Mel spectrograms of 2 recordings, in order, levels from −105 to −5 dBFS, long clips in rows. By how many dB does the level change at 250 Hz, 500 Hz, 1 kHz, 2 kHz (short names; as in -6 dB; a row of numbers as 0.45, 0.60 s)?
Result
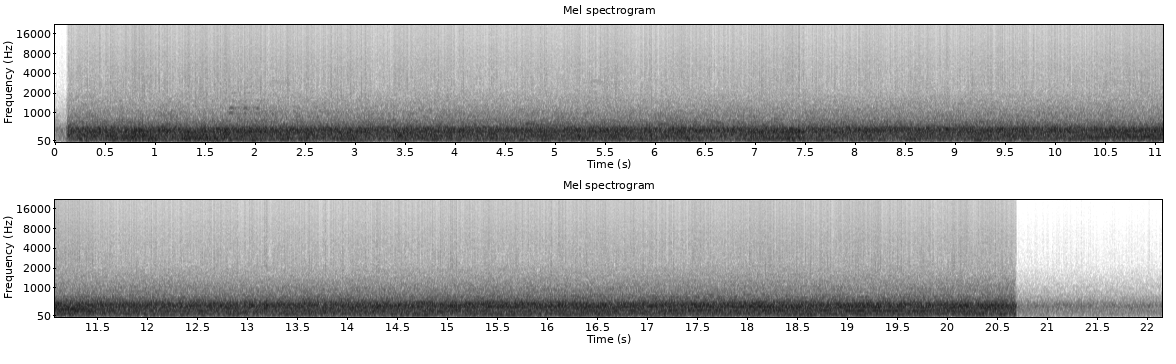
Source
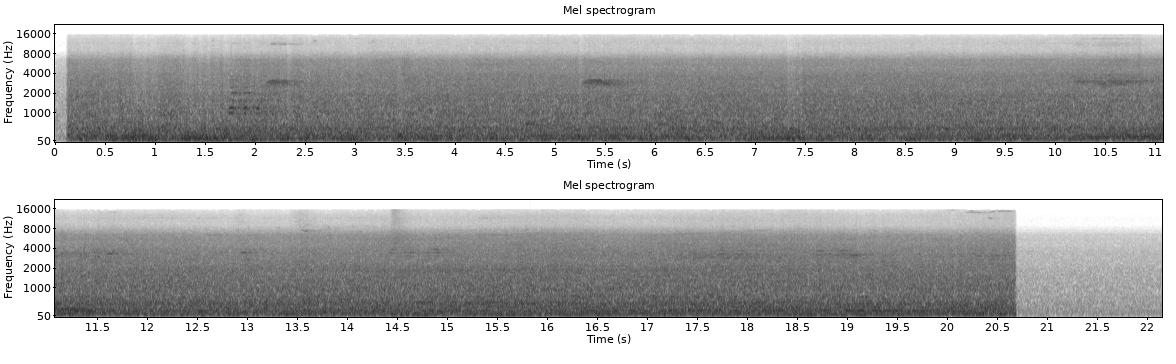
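+8.5 dB, +10.5 dB, -8.0 dB, under -15 dB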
